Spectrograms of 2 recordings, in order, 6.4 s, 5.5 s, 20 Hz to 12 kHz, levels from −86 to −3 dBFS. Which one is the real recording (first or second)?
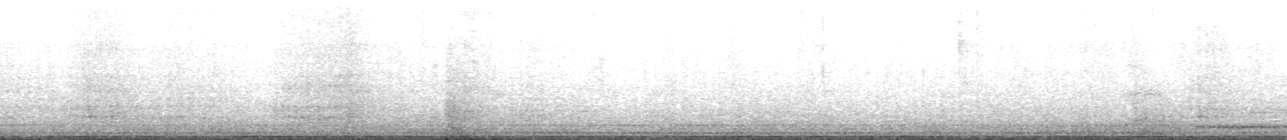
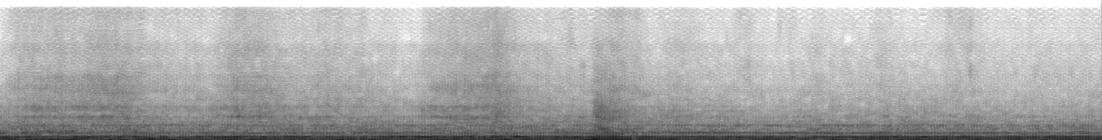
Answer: first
